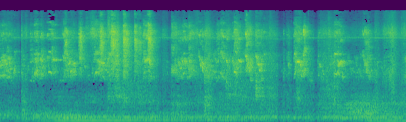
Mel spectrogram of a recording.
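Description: A puppy tugging, shaking and dragging a padded fabric dog bed across a concrete floor: rapid rustling of the fabric and scraping on the floor, in quick irregular bursts.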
